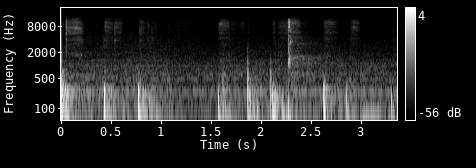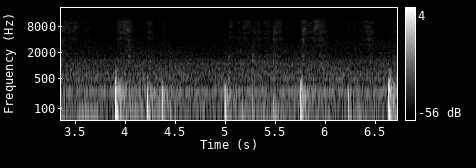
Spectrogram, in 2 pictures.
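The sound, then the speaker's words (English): Writing on a board: many sharp taps and short scratchy strokes in an irregular rhythm, fairly faint, with brief pauses between bursts. “So I'll finish writing these here.”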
